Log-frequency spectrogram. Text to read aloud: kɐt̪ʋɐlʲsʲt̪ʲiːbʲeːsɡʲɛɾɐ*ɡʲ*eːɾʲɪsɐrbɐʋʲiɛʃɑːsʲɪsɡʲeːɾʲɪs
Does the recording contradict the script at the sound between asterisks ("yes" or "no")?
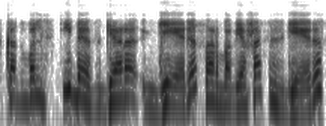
no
